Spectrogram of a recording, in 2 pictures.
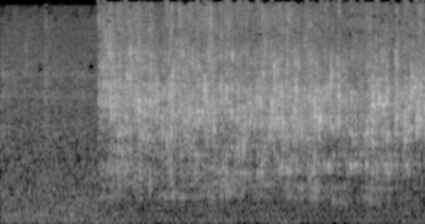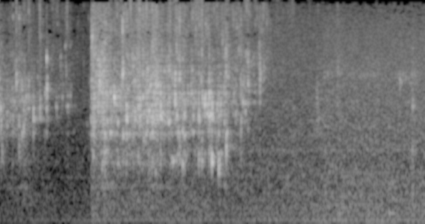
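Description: Water poured into a stainless steel electric pressure cooker pot over chunks of beef. It comes in two pours: a steady one starting about a second in, then a short break and a louder second pour a little past the middle.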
